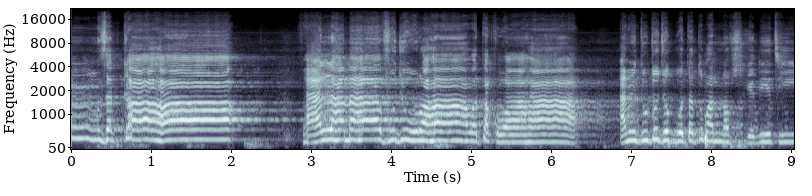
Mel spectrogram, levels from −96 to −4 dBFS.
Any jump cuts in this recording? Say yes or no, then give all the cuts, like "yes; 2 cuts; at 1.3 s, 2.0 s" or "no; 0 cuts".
no; 0 cuts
